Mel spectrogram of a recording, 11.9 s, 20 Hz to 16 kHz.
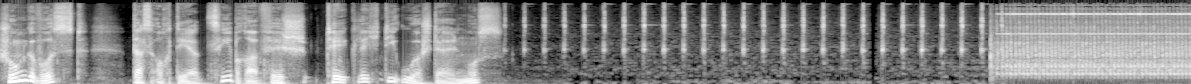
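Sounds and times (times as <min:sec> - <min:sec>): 
speech: 0:00.0 - 0:05.1
alarm clock ticking: 0:05.0 - 0:11.9
alarm clock loud continuous metallic ringing: 0:09.9 - 0:11.9.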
